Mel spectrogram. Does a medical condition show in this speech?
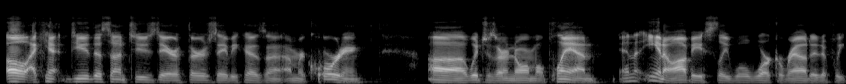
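No.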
